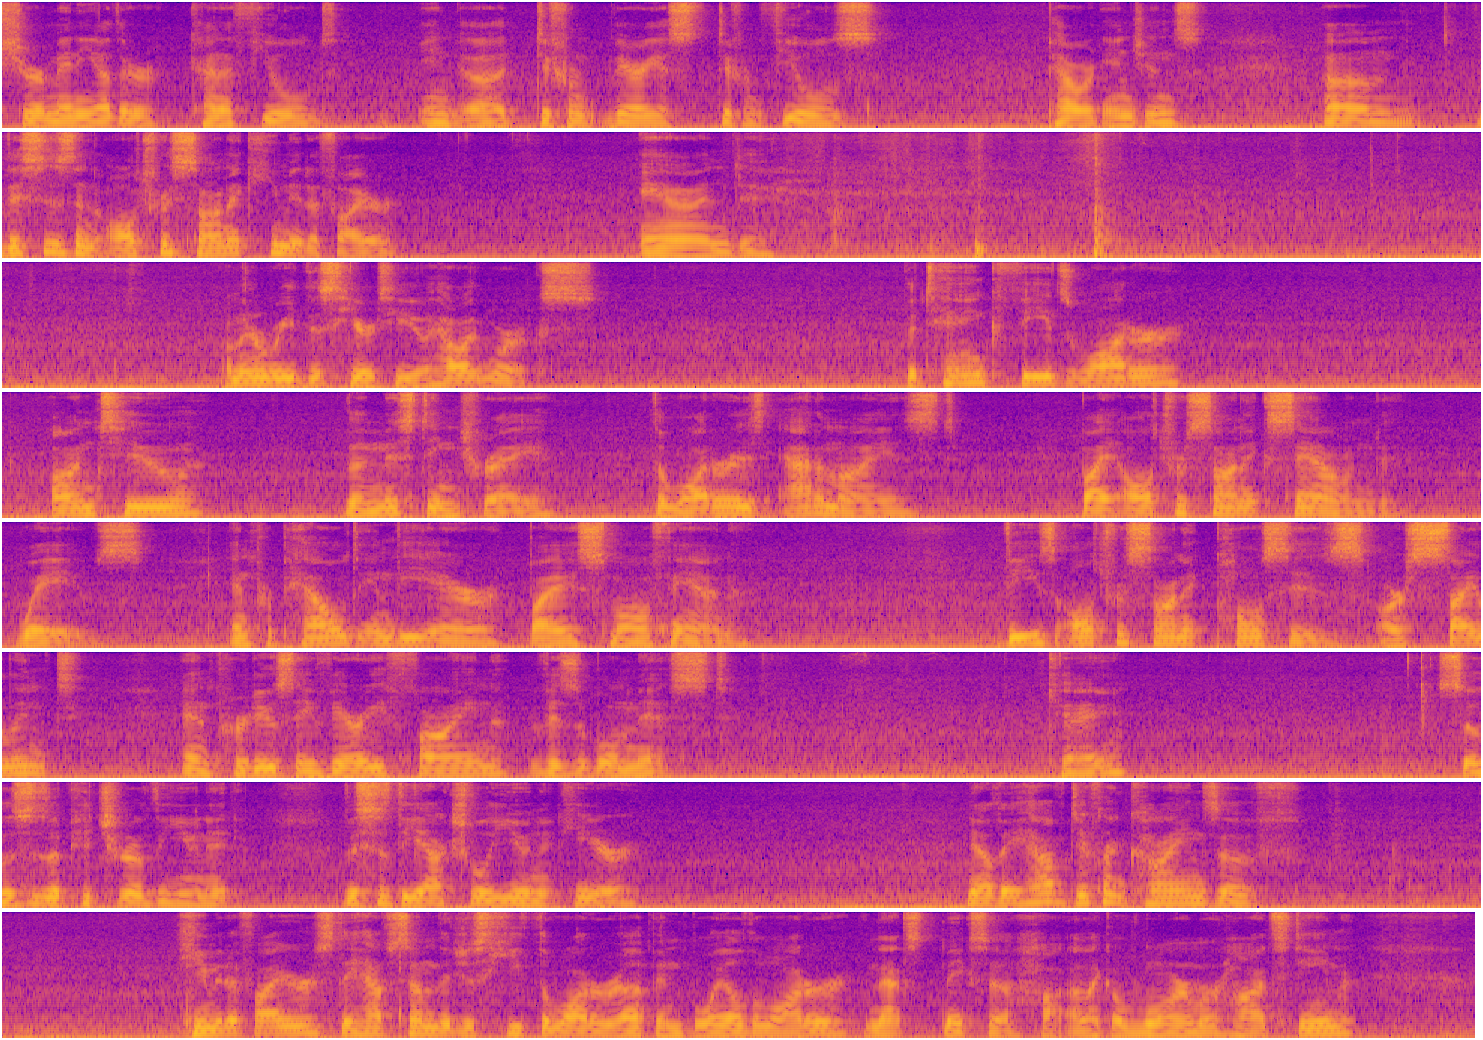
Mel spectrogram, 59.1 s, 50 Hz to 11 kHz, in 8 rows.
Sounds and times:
Speech: 0.0s - 4.5s, 5.2s - 9.4s, 10.6s - 11.4s, 15.9s - 17.8s, 19.3s - 20.8s, 22.4s - 23.3s, 23.9s - 27.0s, 27.6s - 33.4s, 34.5s - 40.7s, 42.2s - 42.7s, 44.1s - 47.6s, 49.2s - 50.9s, 52.6s - 58.6s.

